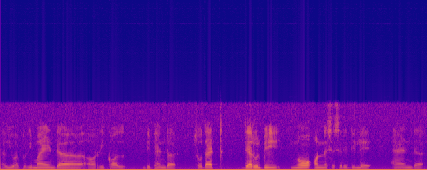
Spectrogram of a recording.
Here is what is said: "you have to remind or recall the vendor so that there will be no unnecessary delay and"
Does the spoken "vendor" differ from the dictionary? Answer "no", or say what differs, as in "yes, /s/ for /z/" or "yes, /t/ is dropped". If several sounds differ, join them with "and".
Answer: yes, /b/ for /v/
